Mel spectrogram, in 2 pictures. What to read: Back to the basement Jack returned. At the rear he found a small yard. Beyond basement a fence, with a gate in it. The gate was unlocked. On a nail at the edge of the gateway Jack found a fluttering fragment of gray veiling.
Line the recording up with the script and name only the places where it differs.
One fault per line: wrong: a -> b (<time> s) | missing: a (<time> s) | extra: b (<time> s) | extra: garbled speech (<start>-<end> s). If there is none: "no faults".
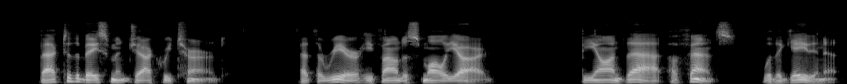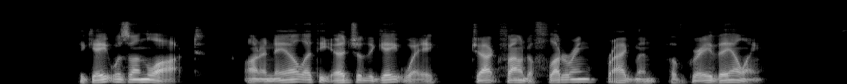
wrong: basement -> that (6.2 s)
